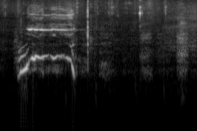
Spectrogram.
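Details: Dog whining during an outdoor morning IPO obedience session while holding a PVC retrieve object; one rising, then level, tonal whine lasting about half a second, followed by faint rustling.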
